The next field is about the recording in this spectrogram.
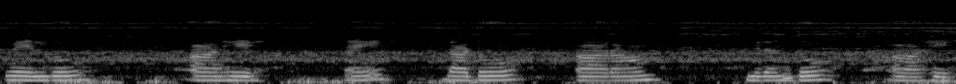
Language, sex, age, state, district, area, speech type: Sindhi, female, 30-45, Rajasthan, Ajmer, urban, spontaneous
